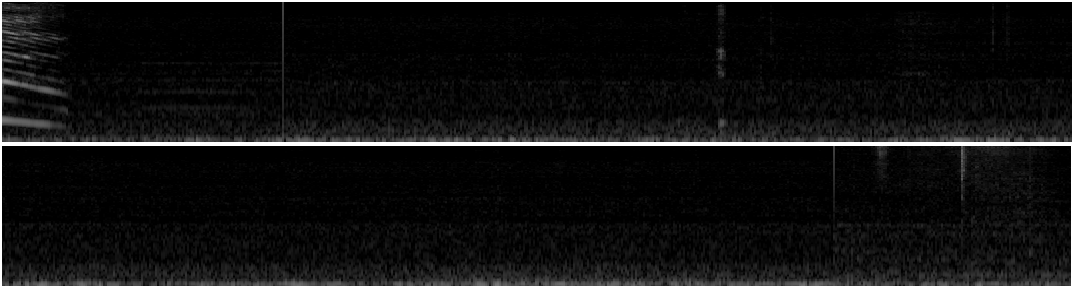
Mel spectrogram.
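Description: Steady low road and engine rumble inside a Jeep Wrangler's cabin while driving. A brief wavering, voice-like call comes at the very start, and a few faint clicks are scattered through.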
